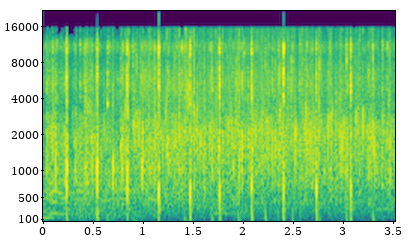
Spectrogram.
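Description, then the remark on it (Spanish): A group applauds steadily for Teo, with dense overlapping hand claps and a few sharper, louder claps standing out across the whole stretch at a moderate volume. “Un aplauso para Teo.”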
